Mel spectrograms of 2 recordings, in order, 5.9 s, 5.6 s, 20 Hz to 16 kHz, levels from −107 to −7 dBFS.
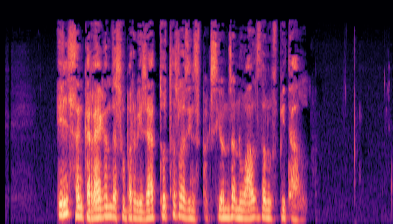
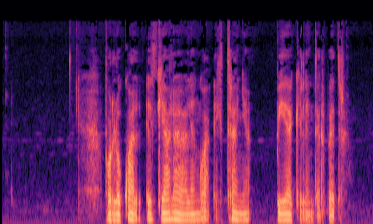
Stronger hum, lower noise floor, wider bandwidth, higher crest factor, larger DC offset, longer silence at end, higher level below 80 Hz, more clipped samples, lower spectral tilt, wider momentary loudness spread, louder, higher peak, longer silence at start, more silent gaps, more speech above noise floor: neither; first, -72 dBFS vs -65 dBFS; about the same, 11.5 kHz vs 11 kHz; about the same, 22 dB vs 22 dB; neither; first, 1.35 s vs 0.4 s; second, -64 dBFS vs -48 dBFS; neither; second, -5 dB/octave vs -6.5 dB/octave; second, 11 LU vs 17 LU; first, -21 LUFS vs -26 LUFS; first, 0 dBFS vs -6 dBFS; second, 0.85 s vs 1.3 s; neither; first, 52 dB vs 40 dB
